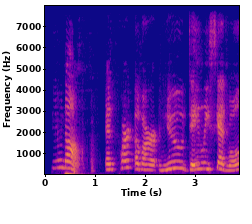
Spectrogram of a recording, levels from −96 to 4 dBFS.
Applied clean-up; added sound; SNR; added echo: neural mask model DeepFilterNet 3.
